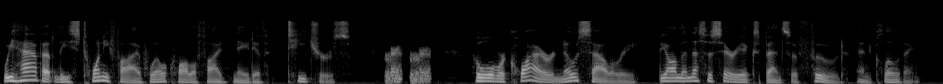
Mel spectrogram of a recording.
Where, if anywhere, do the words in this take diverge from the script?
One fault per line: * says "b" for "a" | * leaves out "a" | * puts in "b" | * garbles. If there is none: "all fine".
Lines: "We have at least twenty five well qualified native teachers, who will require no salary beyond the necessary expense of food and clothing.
all fine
